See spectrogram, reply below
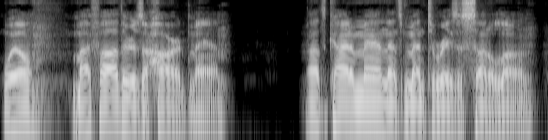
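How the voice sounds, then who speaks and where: A man playing a guarded seventeen-year-old boy in a full-cast audiobook, speaking in a deliberate, matter-of-fact way. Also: deep voice, lively intonation, creaky, no room sound, clean studio sound, heavily acted. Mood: somber, controlled. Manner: deliberate, matter-of-fact, swears now and then.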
